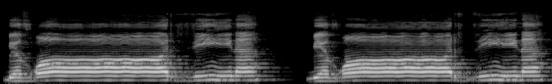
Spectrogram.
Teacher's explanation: ضاد کے بعد جو الف ہے اس کے اوپر بڑا مد آیا ہے، اس کو تقریباً 3-4 سیکنڈ تک کھینچیں گے اور ضاد کو را کے ساتھ بھی ملانا ہے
